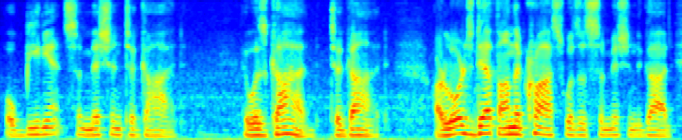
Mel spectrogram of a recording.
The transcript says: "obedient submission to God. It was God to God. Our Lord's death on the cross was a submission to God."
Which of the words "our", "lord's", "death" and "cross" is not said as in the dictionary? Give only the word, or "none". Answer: none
